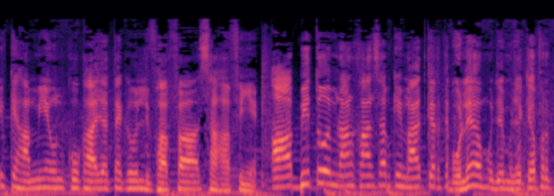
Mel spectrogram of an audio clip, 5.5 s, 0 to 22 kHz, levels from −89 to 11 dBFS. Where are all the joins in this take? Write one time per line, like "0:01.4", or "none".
0:02.5
0:04.4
